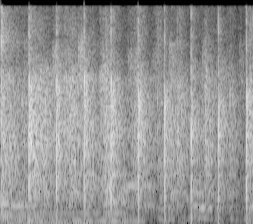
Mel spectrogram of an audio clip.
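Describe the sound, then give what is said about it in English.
An audience claps hands in praise during a church service, sharp claps falling in a steady, evenly spaced rhythm, loud and clear with a softer bed of scattered clapping behind. “Let's give the Lord another hand clap of praise.”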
